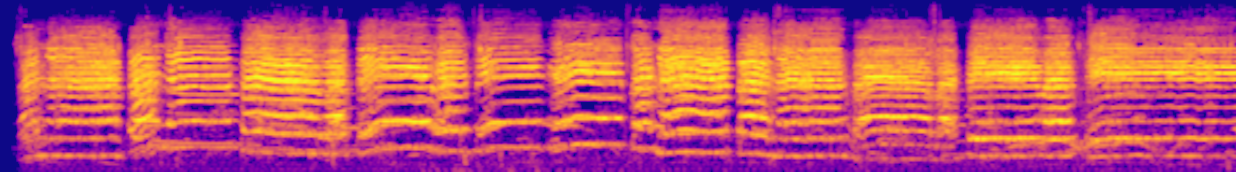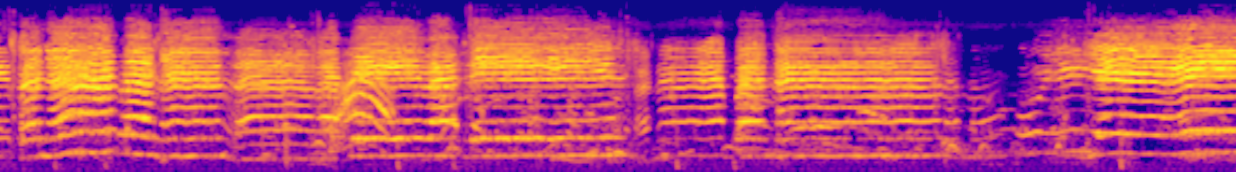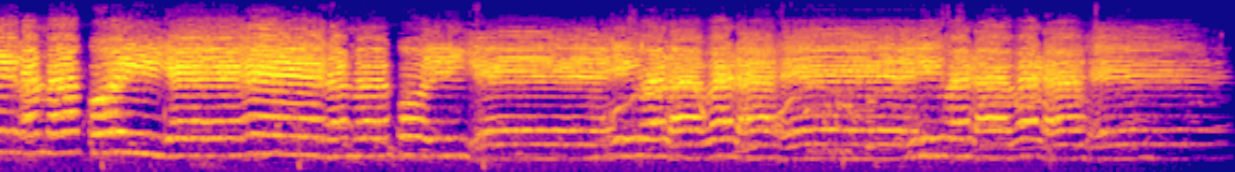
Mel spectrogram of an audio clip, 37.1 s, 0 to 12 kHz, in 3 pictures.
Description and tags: Nira's Song number 4 from the "Kayapo Chants". Group of female Kayapó native brazilian indians finishing the ritual of the warrior, in "Las Casas" tribe, in the Brazilian Amazon. Recorded with Sound Devices 788, two Sennheiser MKH60 in "XY".
music, female-voices, indian, amazon, voice, brazil, native-indian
